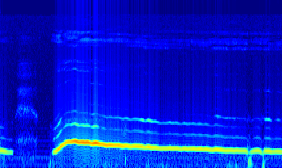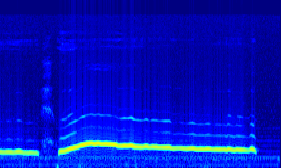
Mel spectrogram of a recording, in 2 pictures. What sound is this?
eerie sound that defies explanation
